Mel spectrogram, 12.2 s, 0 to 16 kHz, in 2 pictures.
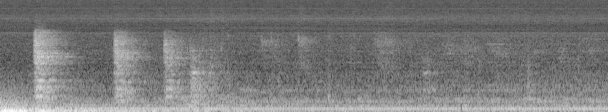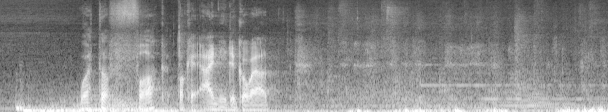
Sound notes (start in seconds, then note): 0.0 audio static; 0.3 object knocking; 2.4 object tapping; 9.0 suspenseful music; 9.4 panting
